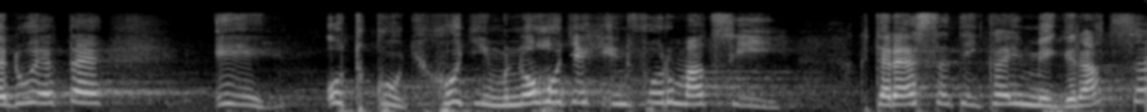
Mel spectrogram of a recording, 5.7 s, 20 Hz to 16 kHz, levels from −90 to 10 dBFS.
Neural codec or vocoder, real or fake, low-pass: vocoder, 22.05 kHz, 80 mel bands, Vocos; fake; 9.9 kHz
